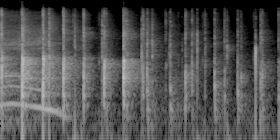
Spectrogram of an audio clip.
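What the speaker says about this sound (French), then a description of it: "On peut l'applaudir encore une fois" A few people in a podcast studio clap, giving sparse, uneven close claps with a brief voice at the start.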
